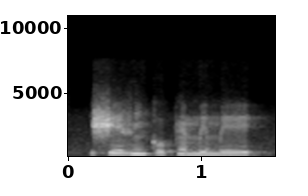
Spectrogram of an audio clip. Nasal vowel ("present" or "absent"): present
